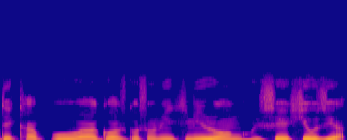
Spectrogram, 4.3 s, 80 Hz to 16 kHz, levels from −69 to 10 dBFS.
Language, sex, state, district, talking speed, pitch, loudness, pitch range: Assamese, male, Assam, Sonitpur, 95 wpm, 120 Hz, -16 LUFS, 120-125 Hz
